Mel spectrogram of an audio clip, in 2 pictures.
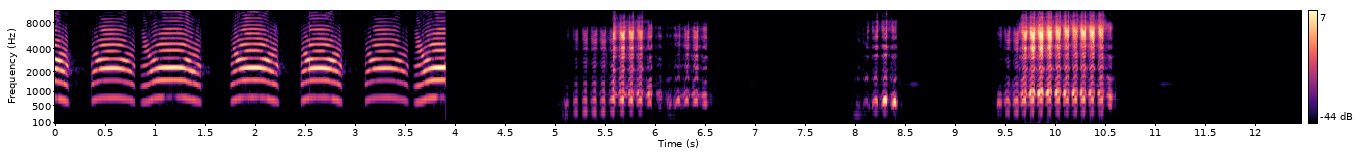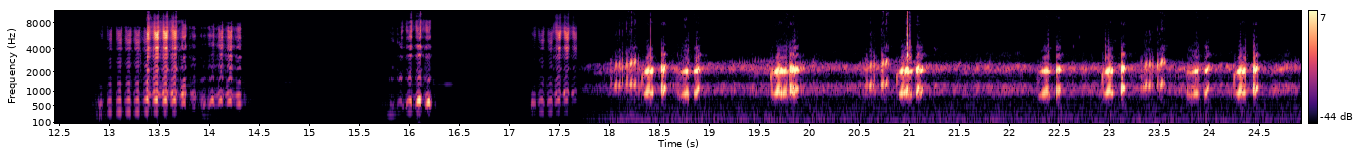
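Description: A sequence of animal calls: first a quick run of identical short, arching pitched calls, then several separate bleat-like calls with silent gaps between them, then in the last several seconds a dense chorus of frogs croaking.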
